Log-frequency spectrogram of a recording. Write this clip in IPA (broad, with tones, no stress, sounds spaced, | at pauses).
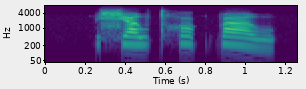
ɕ a˦ w t̪ʰ ɔ˦ k̚ p a˥˧ w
